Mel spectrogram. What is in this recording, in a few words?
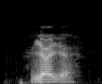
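"лёльӧ", Komi, male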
